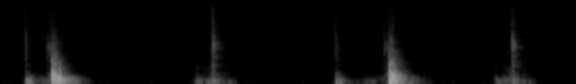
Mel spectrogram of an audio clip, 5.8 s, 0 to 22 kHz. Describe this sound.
The sound of a cupboard door being open and closed. The door clicks open and closed as it uses a ball-bearing latch to keep it closed.
Recorded with a Zoom iQ7.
